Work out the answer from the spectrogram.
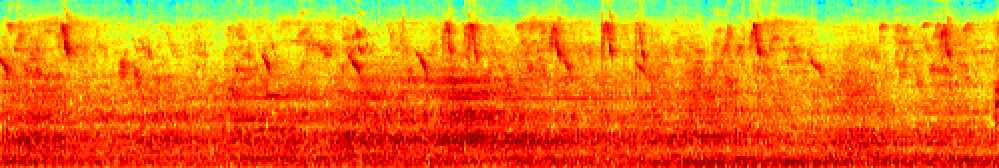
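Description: Small birds chirping: short, high chirps that sweep downward, about one or two a second, over a steady low hum.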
